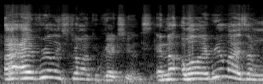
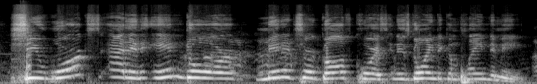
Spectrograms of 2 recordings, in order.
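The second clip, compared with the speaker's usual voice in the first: usual speaking voice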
